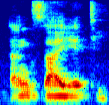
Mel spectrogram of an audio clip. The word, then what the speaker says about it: anxiety: So you're pronouncing the I and then the E. No, not fusing them. Anxiety.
